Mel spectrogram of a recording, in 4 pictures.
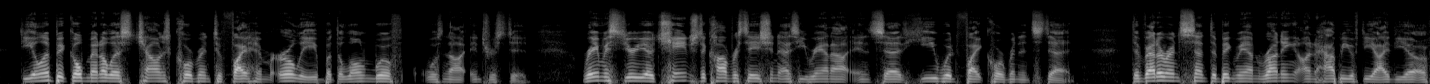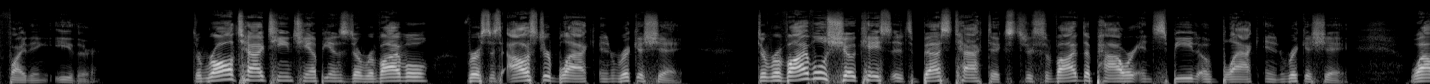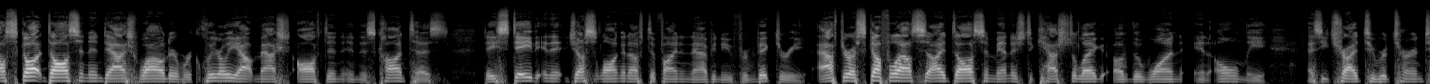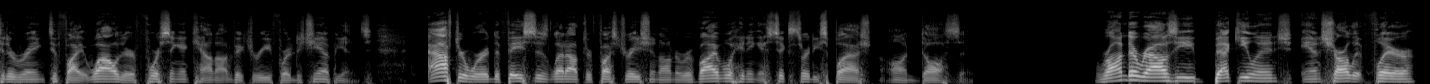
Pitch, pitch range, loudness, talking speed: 135 Hz, 120-155 Hz, -25 LUFS, 165 wpm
